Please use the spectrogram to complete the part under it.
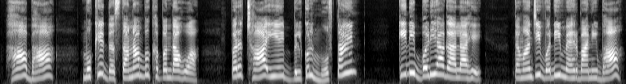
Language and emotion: Sindhi, happy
